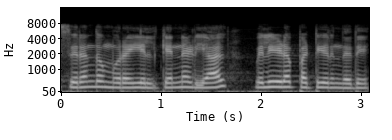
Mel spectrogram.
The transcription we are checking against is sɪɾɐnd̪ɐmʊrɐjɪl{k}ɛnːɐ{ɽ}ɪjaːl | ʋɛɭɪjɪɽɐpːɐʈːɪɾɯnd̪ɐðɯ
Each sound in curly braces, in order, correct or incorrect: correct, correct

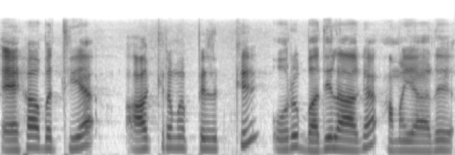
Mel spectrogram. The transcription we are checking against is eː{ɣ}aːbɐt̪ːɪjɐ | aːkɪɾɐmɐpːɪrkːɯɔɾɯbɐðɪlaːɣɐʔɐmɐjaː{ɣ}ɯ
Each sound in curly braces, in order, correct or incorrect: correct, incorrect

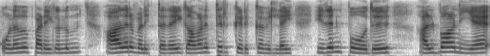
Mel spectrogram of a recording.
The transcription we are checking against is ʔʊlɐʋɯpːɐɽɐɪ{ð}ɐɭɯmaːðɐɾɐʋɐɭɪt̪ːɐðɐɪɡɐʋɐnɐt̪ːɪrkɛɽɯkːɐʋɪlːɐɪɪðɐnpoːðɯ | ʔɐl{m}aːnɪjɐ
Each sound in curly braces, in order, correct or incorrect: incorrect, incorrect

